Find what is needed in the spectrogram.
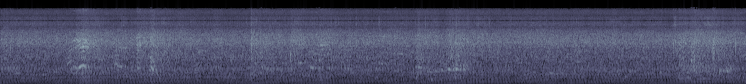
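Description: Steady rush of running water in a bathing pool, with the voices and calls of bathers in the background.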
